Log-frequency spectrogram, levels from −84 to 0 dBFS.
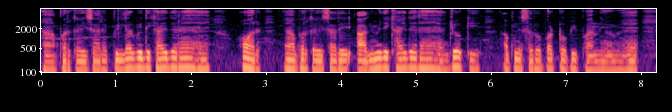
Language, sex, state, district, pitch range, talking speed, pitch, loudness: Hindi, male, Jharkhand, Ranchi, 105-125 Hz, 200 wpm, 115 Hz, -20 LUFS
